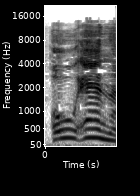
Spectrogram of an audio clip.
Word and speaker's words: on: 很多人念成 on，你念成 on 的话就变成 ong 了，有 g 的话才会念成 on，那个鼻音出来，没有 g 啊，所以这个时候呢是 on 啊，所以不要再发，从黑龙江一直到海南岛，我们都是念成 on，不要念成这样念，念安全的安 on，有的那个外国人嘴巴更稍微圆一点 on 都可以。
